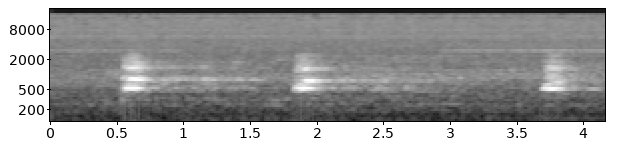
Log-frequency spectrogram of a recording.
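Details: Rex, a dog running around at night, recorded September 21, 2018: three single barks spaced about 1.5 seconds apart, each short and harmonic, over a faint steady background hum.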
